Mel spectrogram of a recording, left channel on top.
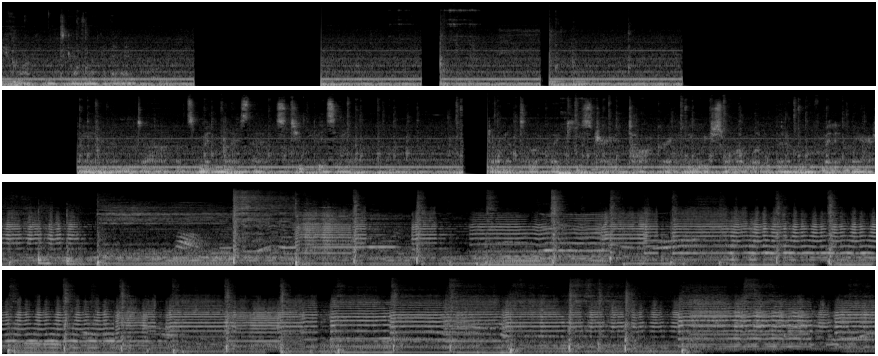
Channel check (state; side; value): different; both; correlation 0.00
